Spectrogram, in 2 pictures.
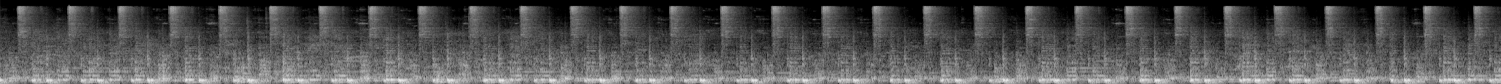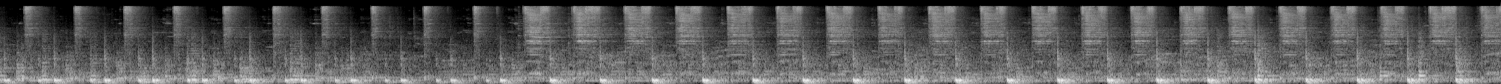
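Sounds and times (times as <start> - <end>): snare tom and bass drum: 0.0 - 30.0
cymbal strokes: 15.3 - 30.0.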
